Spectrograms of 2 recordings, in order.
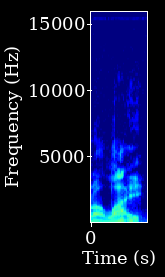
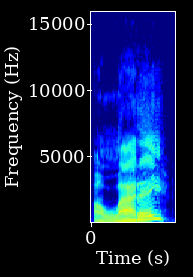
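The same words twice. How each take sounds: First: "latte" said Scottish, with a crisp T; low, quiet "latte" with a clear T; dad's latte pronunciation. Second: "latte" said American-style, T softened to a D; louder, rising "latte?" with a D-like middle; sister's questioning translation. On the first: Dad ordering at Starbucks, Scottish-sounding "latte". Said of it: "my dad was trying to order a". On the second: Sister translating dad's order, questioning American-style "latte". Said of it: "my sister was like". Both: Retold or imitated.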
